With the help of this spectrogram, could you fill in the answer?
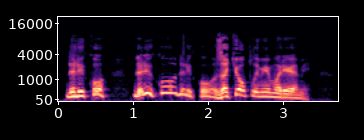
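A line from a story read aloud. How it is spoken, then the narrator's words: Wistful sigh. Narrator (Russian): вздохнул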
